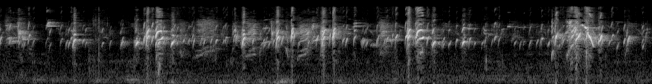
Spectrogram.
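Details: European goldfinches singing as a group to encourage silent birds to sing. Bursts of lively twittering and liquid chattering notes come in surges about every second, with brief softer gaps between.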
